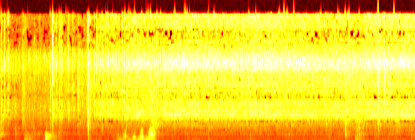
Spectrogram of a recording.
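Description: A bicycle chain whirs steadily as the pedals turn and the rear wheel spins.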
